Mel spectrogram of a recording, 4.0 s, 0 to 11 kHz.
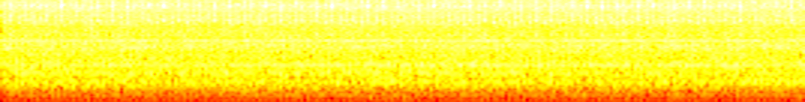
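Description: Steady mechanical whir and hiss of a 16mm film projector running, unchanging throughout, with a few faint steady tones in it.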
